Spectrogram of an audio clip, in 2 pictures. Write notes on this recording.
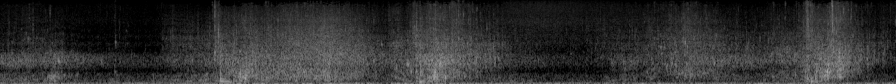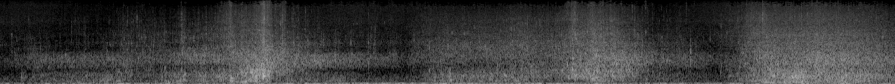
Sound of the sea, with waves lapping on the gravels, at pointe du Hourdel, a place where a lot of seals are sleeping.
